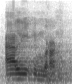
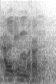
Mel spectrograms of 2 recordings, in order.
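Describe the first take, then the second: First: The first word is said as two syllables, Ali. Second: The first word is said as one syllable, Al. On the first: The speaker calls it right. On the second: The speaker calls it wrong. "bukan Al Imran"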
